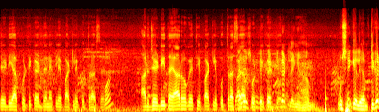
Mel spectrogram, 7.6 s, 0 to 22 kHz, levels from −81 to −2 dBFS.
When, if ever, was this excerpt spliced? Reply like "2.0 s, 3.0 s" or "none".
6.6 s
